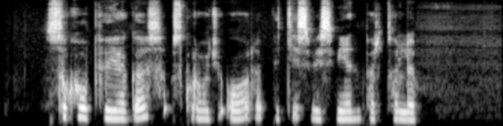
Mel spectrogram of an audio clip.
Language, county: Lithuanian, Klaipėda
